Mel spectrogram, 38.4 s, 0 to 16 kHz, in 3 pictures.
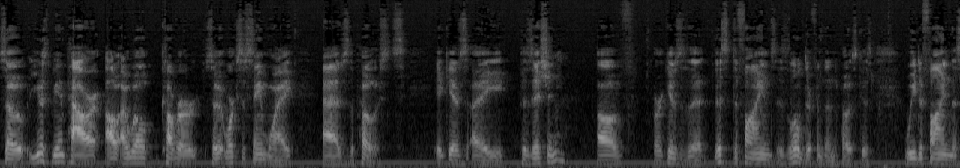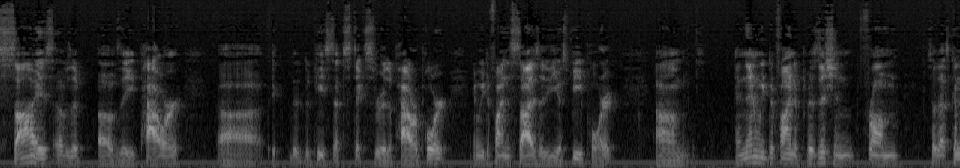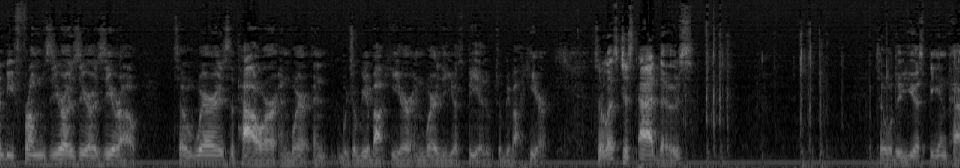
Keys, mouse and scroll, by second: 2.7-4.1 drag, 7.0-8.8 drag, 9.5-11.1 drag, 19.7 click, 22.0 click, 23.2 click, 25.2 click, 33.2 click, 34.8 Down, 35.1 Return, 36.1-38.4 typing.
